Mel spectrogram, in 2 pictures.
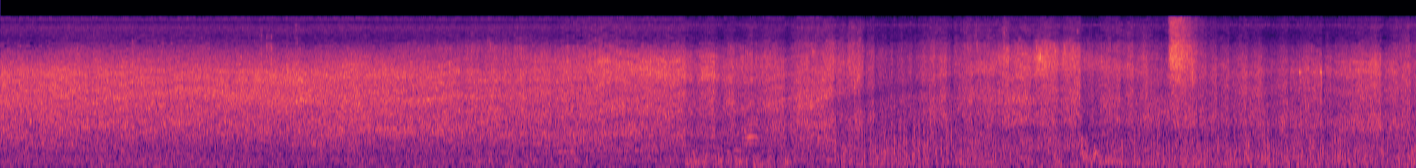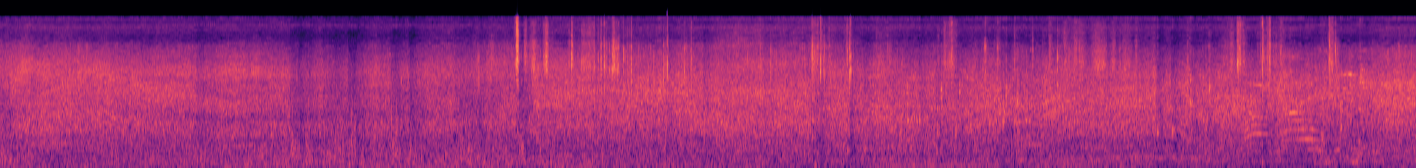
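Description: Wind buffets loudly across the recorder.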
